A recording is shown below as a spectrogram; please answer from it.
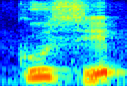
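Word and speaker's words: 구십: 9 itu gu ditambah dengan SIP jadi gu SIP. Seperti itu, teman-teman. Nah, apabila di sini diminta misalkan 95, teman-teman ya. 95. Pak, kalau 95 berapa? 95. Ya, 95 adalah gu SIP tetap ya.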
